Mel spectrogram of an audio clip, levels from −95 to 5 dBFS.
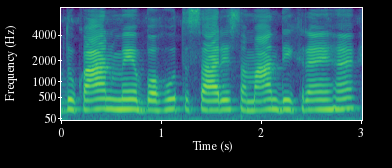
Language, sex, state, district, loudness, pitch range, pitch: Hindi, female, Jharkhand, Garhwa, -16 LUFS, 210-225 Hz, 220 Hz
